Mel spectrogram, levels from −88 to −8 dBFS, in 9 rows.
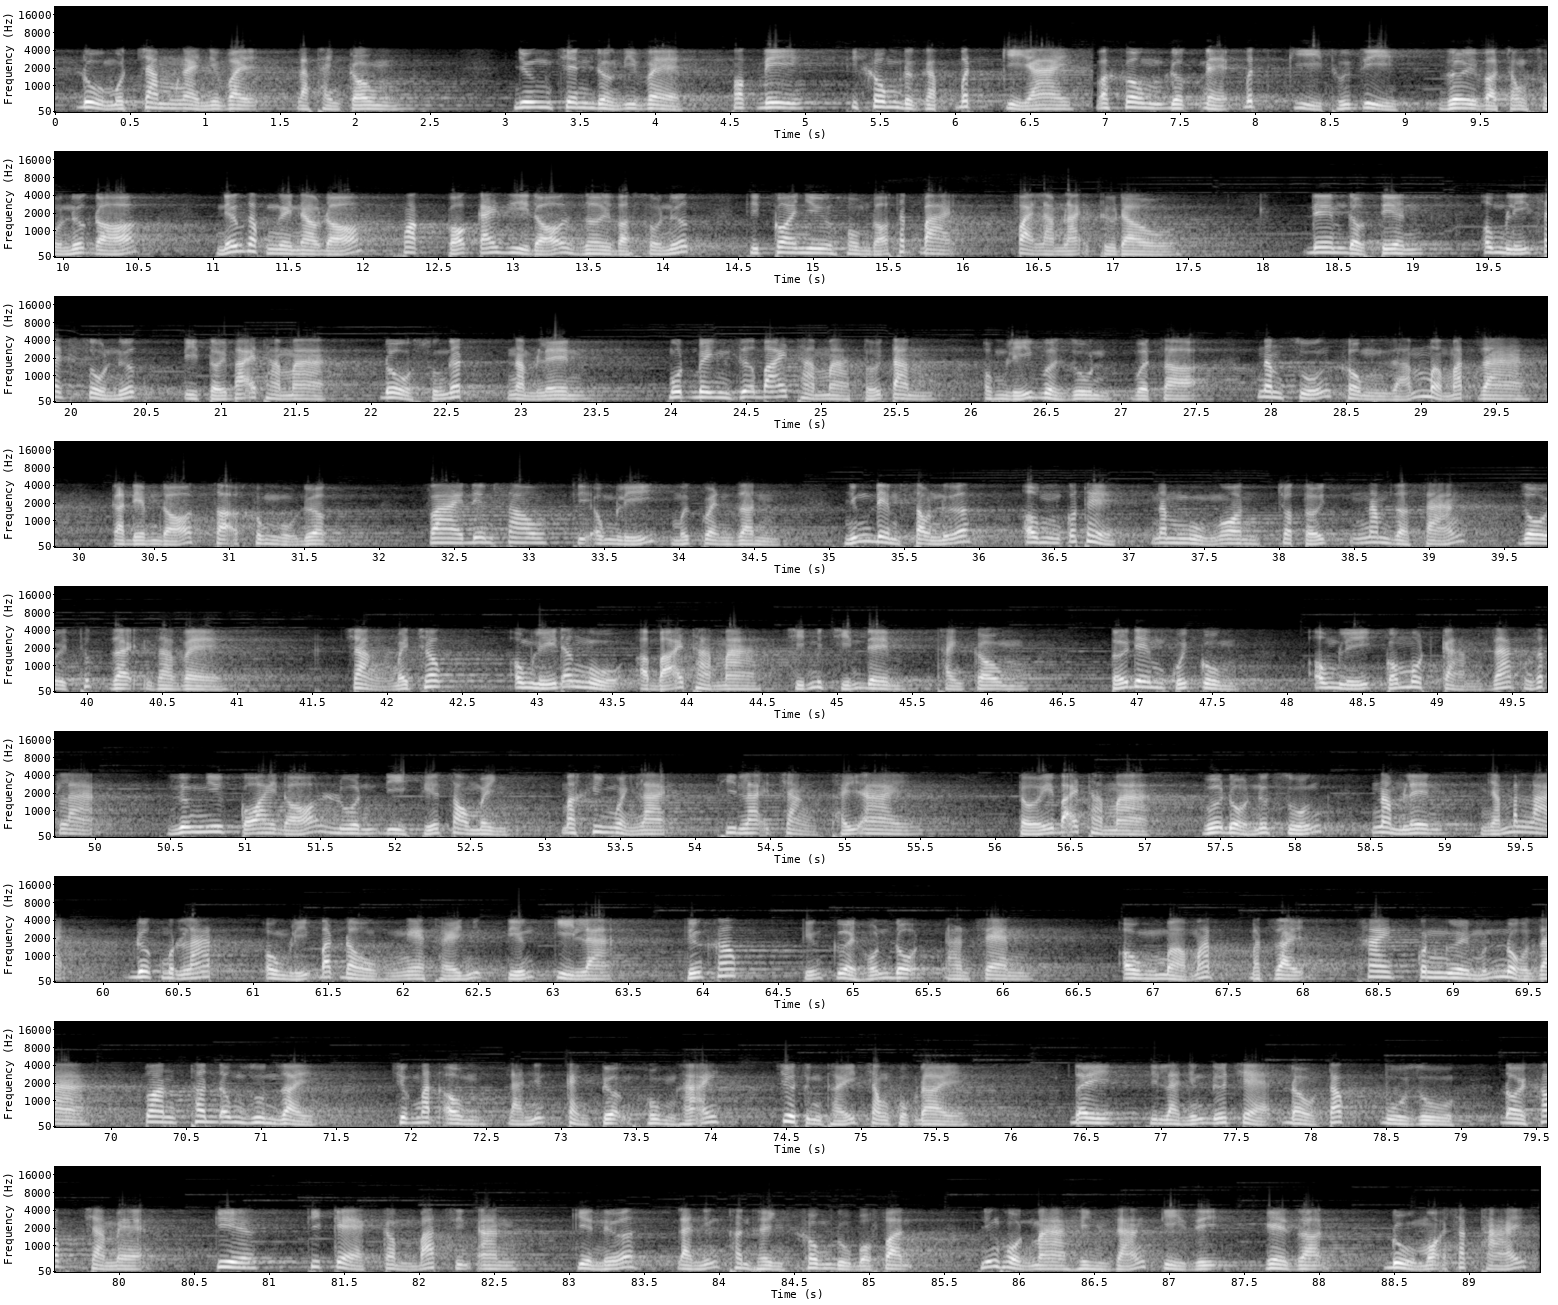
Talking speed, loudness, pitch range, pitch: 195 wpm, -19 LUFS, 130-175 Hz, 145 Hz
